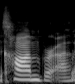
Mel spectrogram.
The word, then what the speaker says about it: Lacombra: Lacombra. – Lacombra. – All short A's.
